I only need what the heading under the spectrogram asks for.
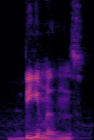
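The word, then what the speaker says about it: Daemons: I mean, I know demons, D-A-E-M-O-N-S, is demons. It's not demons.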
